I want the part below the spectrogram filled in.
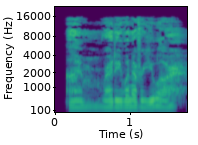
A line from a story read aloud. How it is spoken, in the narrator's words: Ahura purred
